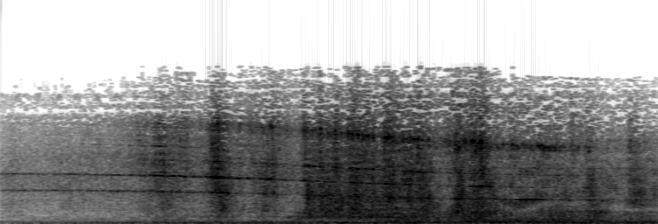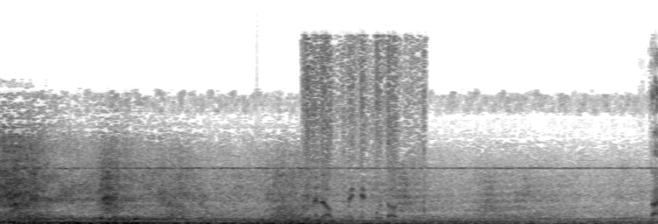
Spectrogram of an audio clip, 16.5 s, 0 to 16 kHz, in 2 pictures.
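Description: A Delta Boeing 767 airliner takes off at Louisville's SDF airport with a loud, sustained jet-engine roar that swells to a peak midway and slowly fades, with no voices over it.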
